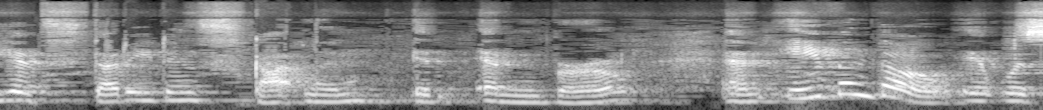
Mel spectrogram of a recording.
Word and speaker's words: Edinburgh: us that he had studied in Scotland in Edinboro and even though it was spelled e d i n bu u r g h it was to be pronounced Edinburgh so I introduced him to my husband as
